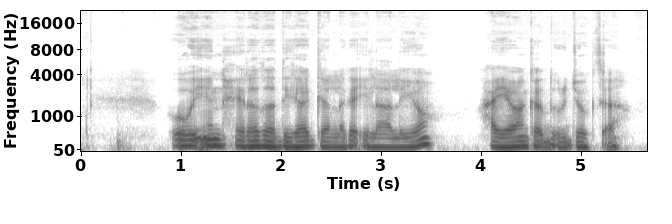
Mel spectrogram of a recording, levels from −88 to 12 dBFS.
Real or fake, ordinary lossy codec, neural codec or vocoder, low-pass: real; none; none; none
